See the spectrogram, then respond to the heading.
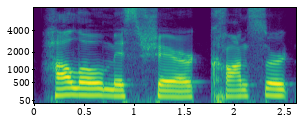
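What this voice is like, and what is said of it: Put-on Czech accent. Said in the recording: “I'm going to read this with the accent that the letters tell me it is in”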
